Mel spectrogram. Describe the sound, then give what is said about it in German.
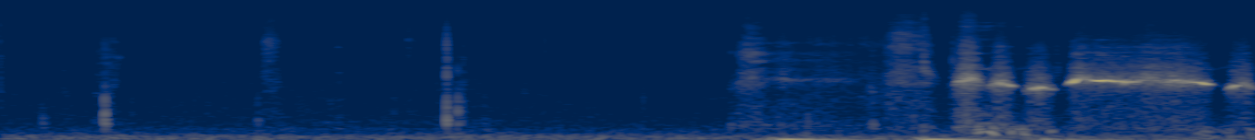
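A person whistles as a warning signal during a safe break-in at a department store: a short whistled phrase near the end, after a quiet stretch with faint scattered clicks and rustles. “Und wenn einer kommt, dann pfeifst du.”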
